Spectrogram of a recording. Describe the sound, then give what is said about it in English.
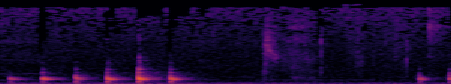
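A quick run of five sharp knocks on the door of the place in Jerusalem where Jesus is staying, evenly spaced, then a pause and two more knocks near the end. No one speaks; the knocking is moderately quiet. “He gets outside the door and he's like this.”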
